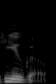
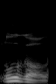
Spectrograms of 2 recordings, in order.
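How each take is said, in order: First: The name is said with an English pronunciation. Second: The name is said with a Spanish pronunciation. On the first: The speaker calls it wrong. "I wouldn't say the Hugo" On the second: The speaker calls it right. "in Spanish it'd be Hugo"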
